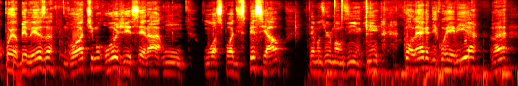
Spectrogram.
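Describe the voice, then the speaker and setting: Against noticeable background noise and audible room echo, a man speaks at a very slow pace, with medium pitch and ordinary pitch variation. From Brazil, Osasco (São Paulo). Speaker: podcast co-host. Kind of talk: casual chat.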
